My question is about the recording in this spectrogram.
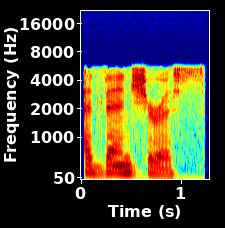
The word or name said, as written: adventuress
